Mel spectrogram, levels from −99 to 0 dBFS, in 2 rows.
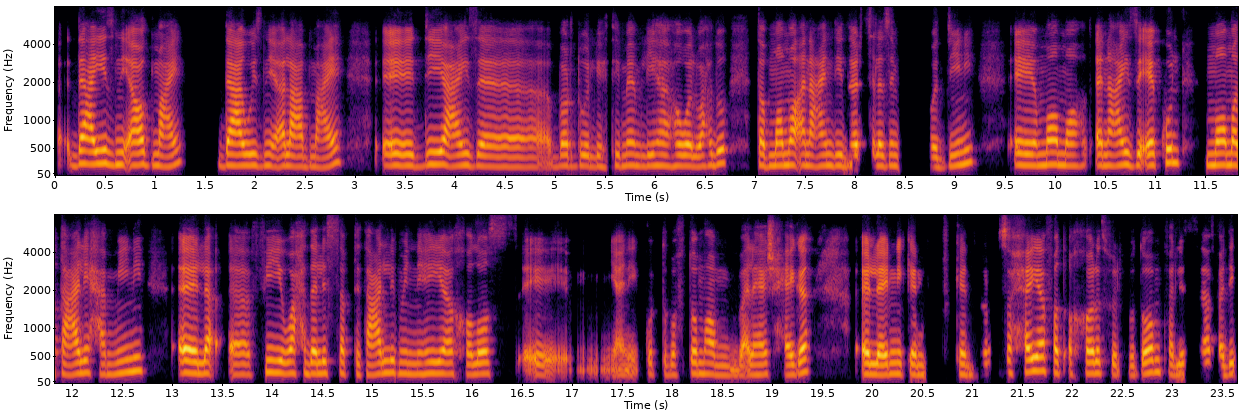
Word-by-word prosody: ده 230 +5 +3
عايزني 220 -1 +3
أقعد 205 0 +3
معاه. 195 +6 -2 0.3
ده 200 +2 +2
عاوزني 195 -2 +1
ألعب 180 -2 0
معاه. 175 +9 -3 0.4
آآ 195 0 +3
دي 215 +4 0
عايزة 180 -3 -1
برضو 190 +1 -3
الاهتمام 185 +2 -5
ليها 195 +1 -3
هو 190 0 +2
لوحده. 200 +6 -1 0.3
طب 195 -2 0
ماما 200 +1 +1
أنا 195 -1 -1
عندي 195 +1 -3
درس 190 +1 -2
لازم 190 0 -1 0.3
توديني. 195 +9 -4 0.4
آآ، 200 -1 +3
ماما 200 -1 0
أنا 200 0 +1
عايزة 200 0 +2
أكُل. 245 +4 +2 0.3
ماما 205 0 +4
تعالي 190 +2 +1
حمّيني. 210 +7 -3 0.3
آآ 205 -1 +11
لأ 200 - 0
في 215 +3 -1
واحدة 200 -1 +2
لسه 205 0 -2
بتتعلم 195 +2 -2
إن 190 -1 -5
هي 195 +1 0
خلاص 195 - -1
آآ 470 -1 -4 0.3
يعني 260 - -7
كنت 190 -1 -10
بافطُمها 190 +1 -1
ما 170 -1 -7
بقالهاش 180 +2 -1
حاجة، 195 +6 +3 0.5
آآ 190 - +9
لأني 185 +1 +5
كانت 180 -2 -1
ف - - -29
كانت 180 -3 -2
ظروف 190 +1 -10
صحية 220 +4 +3
فاتأخرت 200 -3 +1
في 180 - -5
الفطام 195 +6 +1
فلسه 180 -4 -4 0.4
فدي 170 +3 -1
195 Hz, 150 wpm, -22 LUFS, 185-205 Hz, 0.5 s, آآ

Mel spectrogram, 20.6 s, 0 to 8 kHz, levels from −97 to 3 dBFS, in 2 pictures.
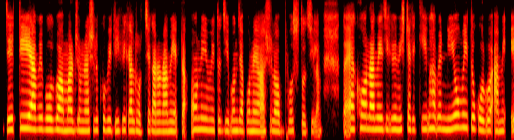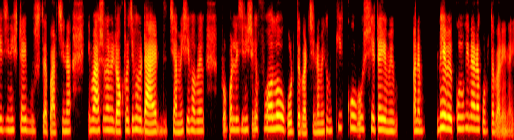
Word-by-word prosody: যেটি 240 +3 0 0.2
আমি 245 0 0
বলবো 235 0 0
আমার 220 0 +3
জন্য 220 -1 -4
আসলে 225 0 -3
খুবই 225 -1 -4
difficult 225 +1 -6 0.3
হচ্ছে 195 +2 -5
কারণ 200 0 +2
আমি 205 +1 -3
একটা - - -2 0.2
অনিয়মিত 235 -2 -4 0.2
জীবনযাপনে 210 -1 -3 0.2
আসলে 210 0 -5
অভ্যস্ত 210 +2 -7 0.2
ছিলাম। 200 - -8 0.4
তো - - -7 0.2
এখন 265 +2 0
আমি 245 0 +1
যে, 245 - -5
জিনিসটাকে 240 0 -3
কিভাবে 255 +1 -3 0.2
নিয়মিত 275 +2 -1 0.2
করব 220 -2 0 0.2
আমি 205 +1 -4 0.2
এই 235 - -1
জিনিসটাই 230 +1 -3
বুঝতে 205 -1 -4
পারছি 180 +4 0
না। 205 - +3 0.3
কিংবা 225 0 +4
আসলে 235 +1 -2
আমি 230 - 0
ডক্টর 200 +3 +1
যেভাবে 235 -1 -1
ডায়েট 195 +1 +8
দিচ্ছে 200 +2 -9
আমি 190 +1 -3
সেভাবে 220 -2 -2 0.4
প্রপারলি 235 0 -3
জিনিসটাকে 235 +2 -4
ফলোও 255 +1 +4
করতে 195 -2 -1
পারছি 165 +2 -1
না। - - -3
আমি 190 - -3
এখন 225 -2 -7
কি 280 - -7 0.2
করব 270 -1 -1 0.2
সেটাই 240 -1 +4
আমি 205 0 -2 0.4
মানে 220 -1 +3 0.4
ভেবে 275 -3 +9
কুলকিনারা 255 -1 +3
করতে 205 -1 -6
পারি - - 0
নাই। - - -11
230 Hz, 170 wpm, -28 LUFS, 210-245 Hz, 0.4 s, ভেবে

